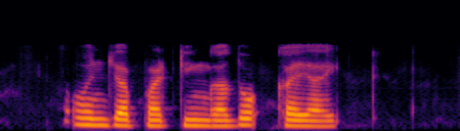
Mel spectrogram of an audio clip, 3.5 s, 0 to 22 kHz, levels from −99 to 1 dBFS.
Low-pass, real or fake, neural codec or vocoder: 5.4 kHz; fake; codec, 16 kHz, 4 kbps, X-Codec, HuBERT features, trained on LibriSpeech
